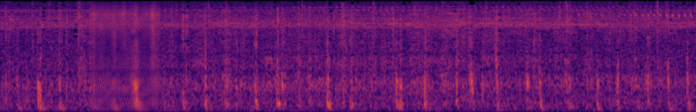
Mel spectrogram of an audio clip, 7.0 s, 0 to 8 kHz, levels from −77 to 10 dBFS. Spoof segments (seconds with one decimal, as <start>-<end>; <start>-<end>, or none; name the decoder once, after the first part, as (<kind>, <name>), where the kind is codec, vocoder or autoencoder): 0.9-1.6 (vocoder, WaveNeXt)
